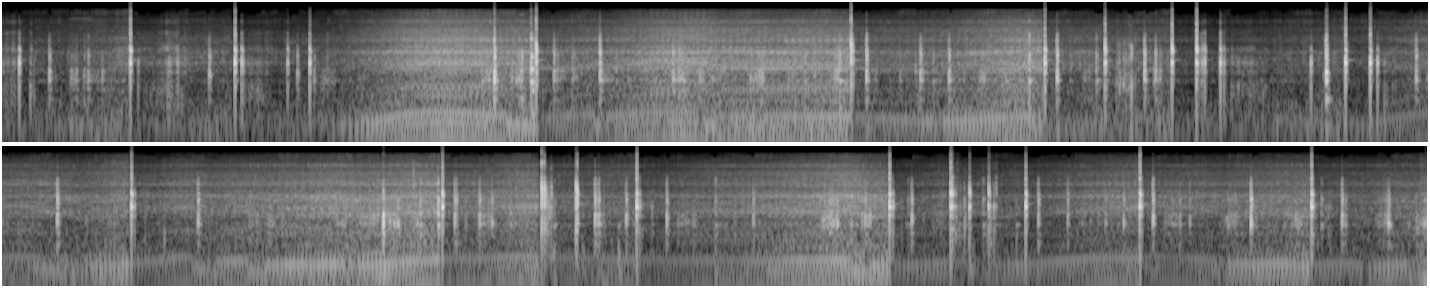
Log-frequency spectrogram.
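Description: A motorcycle knocks and rattles over rough ground.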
